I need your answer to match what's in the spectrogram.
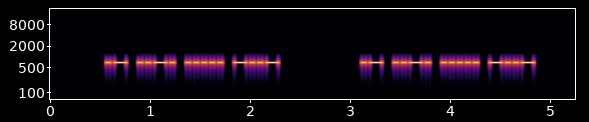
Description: Morse code, heard as a keyed tone, about 32 wpm, 700 Hz. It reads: AF5X AF5X
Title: USA Call Signs - 4 Characters - Repeated 3x - 30wpm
